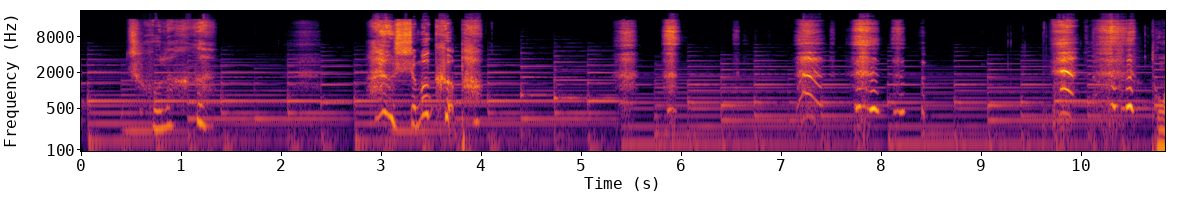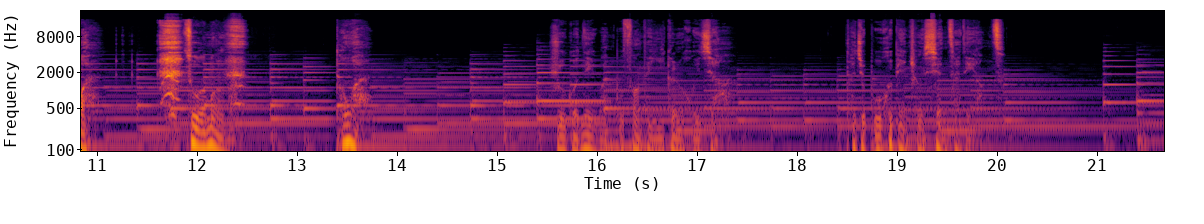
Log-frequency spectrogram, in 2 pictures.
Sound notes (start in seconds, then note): 5.4 sobbing... sobbing; 7.6 sob... whimper; 7.7 whimper... whimper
